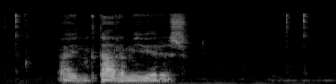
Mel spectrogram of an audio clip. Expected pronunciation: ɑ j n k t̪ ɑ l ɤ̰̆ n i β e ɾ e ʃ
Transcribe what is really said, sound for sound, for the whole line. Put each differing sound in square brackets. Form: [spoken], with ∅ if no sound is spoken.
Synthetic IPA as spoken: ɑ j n k t̪ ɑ [ɾ] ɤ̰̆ [m] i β e ɾ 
